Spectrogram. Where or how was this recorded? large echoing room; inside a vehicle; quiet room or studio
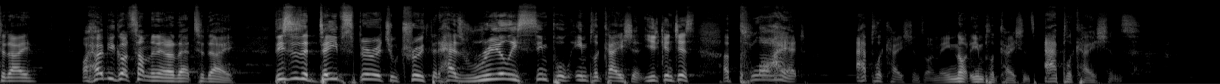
large echoing room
